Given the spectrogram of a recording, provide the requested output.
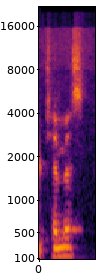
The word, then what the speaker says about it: Timus: lot of questions about is it timus is it thus you know tell me about how to pronounce the company name and where the name come from and there's a there's a gland in the in the thyroid called the thus gland which helps with immunity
